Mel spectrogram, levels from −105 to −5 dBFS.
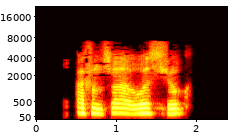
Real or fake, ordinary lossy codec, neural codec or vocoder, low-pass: fake; MP3, 32 kbps; codec, 24 kHz, 0.9 kbps, WavTokenizer, medium music audio release; 7.2 kHz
